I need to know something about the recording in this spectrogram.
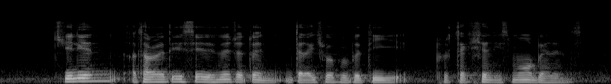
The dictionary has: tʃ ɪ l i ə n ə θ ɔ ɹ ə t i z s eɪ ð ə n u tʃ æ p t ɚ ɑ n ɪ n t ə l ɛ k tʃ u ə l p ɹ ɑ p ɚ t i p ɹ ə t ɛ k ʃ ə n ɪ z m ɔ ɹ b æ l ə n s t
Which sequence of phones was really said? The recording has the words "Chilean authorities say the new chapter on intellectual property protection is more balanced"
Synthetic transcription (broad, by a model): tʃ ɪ l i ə n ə t ɔ ɹ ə t i s eɪ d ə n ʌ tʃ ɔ t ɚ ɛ n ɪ n t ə l ɛ k tʃ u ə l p ɹ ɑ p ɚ t i p ɹ ə t ɛ k ʃ ə n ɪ s m ɔ b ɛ l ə n s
